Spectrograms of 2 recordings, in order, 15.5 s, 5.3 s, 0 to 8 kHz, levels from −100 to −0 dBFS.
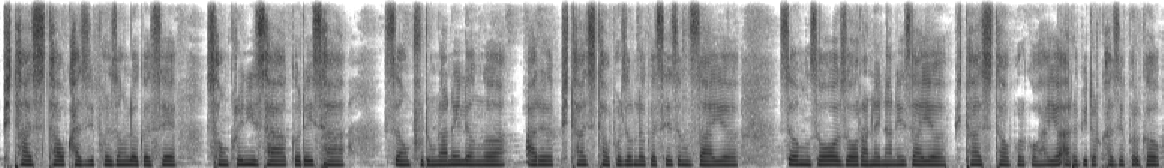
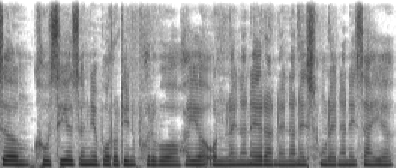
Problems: low volume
